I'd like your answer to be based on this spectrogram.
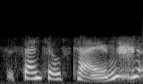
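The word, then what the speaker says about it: Seneschalstown: Well, you come from Senescalston. Will you give us, please, on Late Lunch LMFM today, the definitive pronunciation? – I do, and it's Centralstown.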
